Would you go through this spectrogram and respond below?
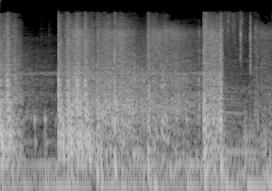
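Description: Sustained automatic gunfire in a military movie battle scene about the Uri attack, loud and dense with bursts continuing throughout and a sharp new volley near the end, no voices.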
